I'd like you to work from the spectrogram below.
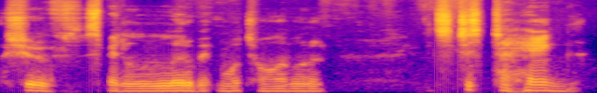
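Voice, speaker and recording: A middle-aged man, a hobby blacksmith, casually showing off his finished pieces in an unhurried, rambling way, with many ums and restarts. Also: deep voice, little pitch movement, darkish tone, slightly rough, rough recording. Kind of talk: casual show-and-tell narration.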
